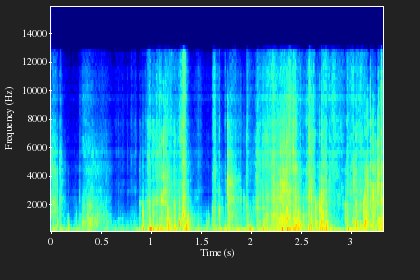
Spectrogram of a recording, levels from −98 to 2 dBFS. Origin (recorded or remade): remade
